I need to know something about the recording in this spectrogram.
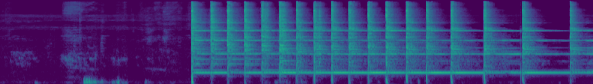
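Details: A few soft murmurs give way to a ringing metallic bell struck in a quick, fairly regular beat, about two strikes a second, with no animal call.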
